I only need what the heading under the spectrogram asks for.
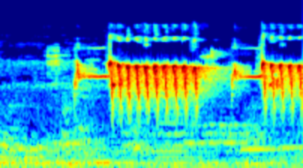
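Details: Prinia, a female calling to the male: a clear tonal note near the top of the range, then a fast rattling series of about ten buzzy pulses, repeated after a brief pause.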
